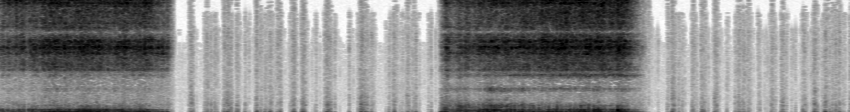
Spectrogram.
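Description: Two long, loud, rough snores of about two seconds each, separated by fluttering, clicking breath-out sounds; heavy snoring.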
